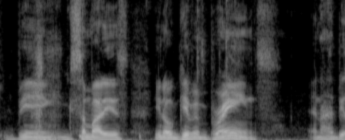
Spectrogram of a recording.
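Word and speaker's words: Brane: me back then as, Brain. B-R-A-N-E. A lot of times people would spell it or pronounce it with an S, but it's not with an S.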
